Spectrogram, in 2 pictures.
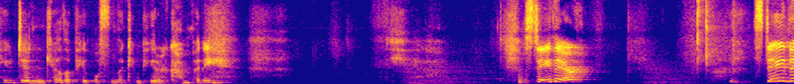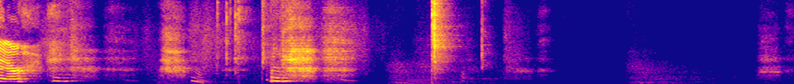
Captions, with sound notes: - BUT YOU DIDN'T KILL THE PEOPLE FROM THE COMPUTER COMPANY. YEAH. STAY THERE! STAY THERE. [whimpering] [gun clicks]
